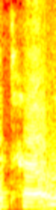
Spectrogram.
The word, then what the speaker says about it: Terrell: I do go by Terrell. It's pronounced like Carol with the T, or you can call me Mrs.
